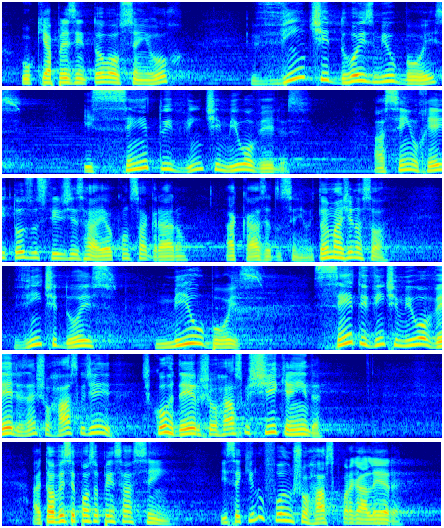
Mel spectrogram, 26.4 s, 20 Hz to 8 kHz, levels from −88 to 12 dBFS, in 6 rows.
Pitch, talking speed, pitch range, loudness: 160 Hz, 130 wpm, 130-195 Hz, -25 LUFS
